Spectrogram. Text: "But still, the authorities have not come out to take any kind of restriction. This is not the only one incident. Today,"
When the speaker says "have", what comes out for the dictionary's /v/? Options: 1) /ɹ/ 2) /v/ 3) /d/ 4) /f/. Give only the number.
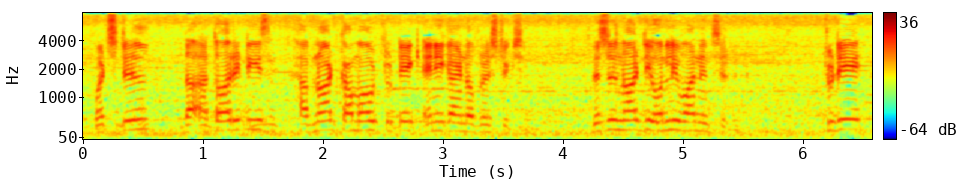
2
